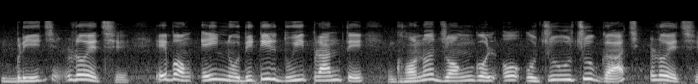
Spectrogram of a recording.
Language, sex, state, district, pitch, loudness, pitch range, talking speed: Bengali, male, West Bengal, Dakshin Dinajpur, 185 Hz, -13 LUFS, 155-210 Hz, 120 wpm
